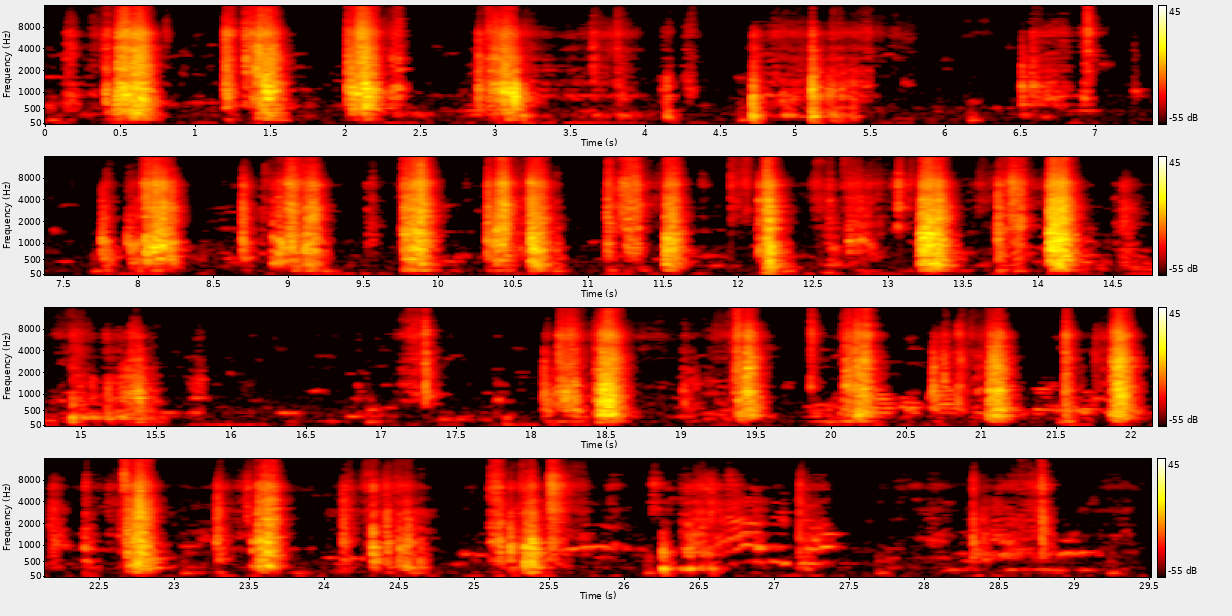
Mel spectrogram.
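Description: A metal putty knife scrapes and smears plaster across a wall in short, repeated strokes.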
